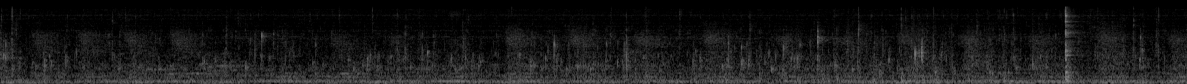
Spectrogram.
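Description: Chicken curry gravy simmering in a pot, bubbling with many small pops. A single sharp click comes near the end.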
